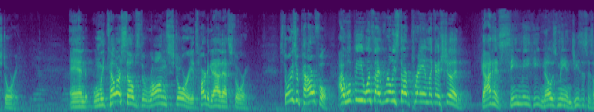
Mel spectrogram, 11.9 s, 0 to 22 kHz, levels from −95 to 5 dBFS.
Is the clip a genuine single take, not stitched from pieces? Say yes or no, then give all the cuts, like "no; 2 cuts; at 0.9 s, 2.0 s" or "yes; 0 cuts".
no; 2 cuts; at 6.7 s, 9.4 s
